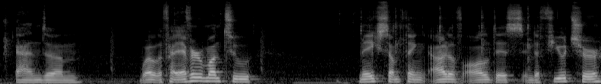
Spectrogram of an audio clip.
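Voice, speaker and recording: Speaking with a non-native accent, a man keeps a moderate pace and a medium pitch with ordinary pitch variation. He takes long, frequent pauses. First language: not English. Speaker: gaming YouTuber. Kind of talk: gameplay commentary. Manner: halting.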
